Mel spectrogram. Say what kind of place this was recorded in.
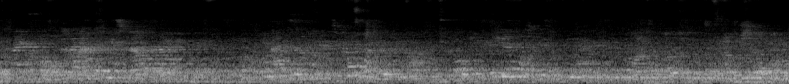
subway station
